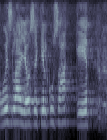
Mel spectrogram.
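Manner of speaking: high, slow whiny excuse; excuse-making woman. Retold or imitated. Preacher mimics a woman dodging the handshake, whiny and slow. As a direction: drag it out like a lame excuse.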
